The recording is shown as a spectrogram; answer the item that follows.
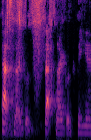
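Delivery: put-on harsh critical voice. Recalling the self-critical inner voice she used to have, imitating harsh self-critical voice. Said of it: "full on harsh self-critical voice".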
